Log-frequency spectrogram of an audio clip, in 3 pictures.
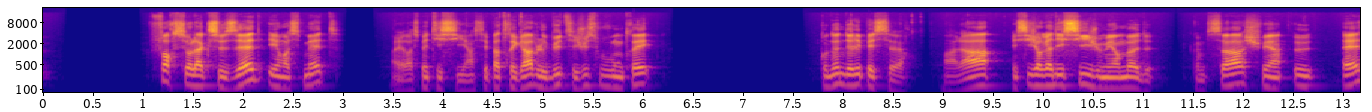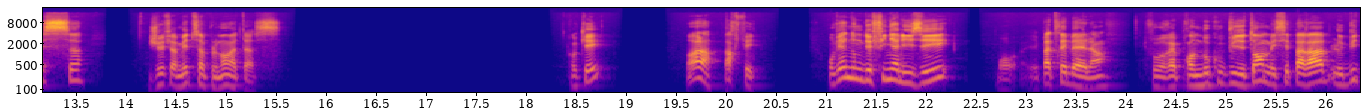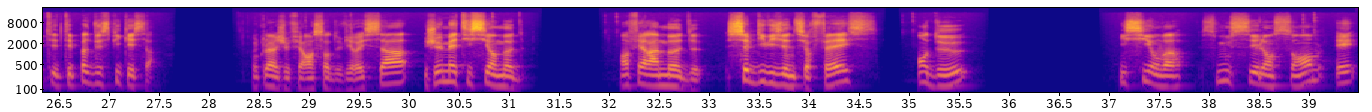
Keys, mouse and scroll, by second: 4.8-6.7 drag, 5.6 s, 8.9-10.8 drag, 9.5-11.2 middle drag, 10.6 z, 12.4 e, 14.6 e, 16.0-17.7 drag, 16.5 e, 19.2 f, 19.5-21.7 middle drag, 21.1 Tab, 22.3 KP_1, 28.9 n, 30.8-34.0 drag, 35.0-36.7 drag, 35.9-37.7 right drag, 39.0-39.4 drag.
